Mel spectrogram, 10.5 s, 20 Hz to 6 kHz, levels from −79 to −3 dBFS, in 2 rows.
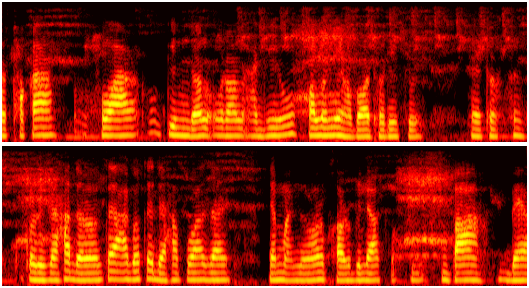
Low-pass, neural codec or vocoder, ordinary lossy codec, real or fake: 5.4 kHz; codec, 16 kHz, 8 kbps, FreqCodec, smaller model; none; fake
